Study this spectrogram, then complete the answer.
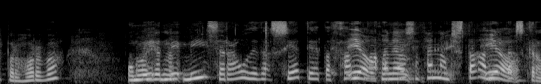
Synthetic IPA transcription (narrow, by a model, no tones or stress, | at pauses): ɾpaːɾaɦɔɾva | ɔɣɛt̪nmɪːsaɾaːwðɪðaðsɛːt̪ɪθɛht̪ːaθaθanːɛasaθɛnːanst̪aːðɪskɾa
